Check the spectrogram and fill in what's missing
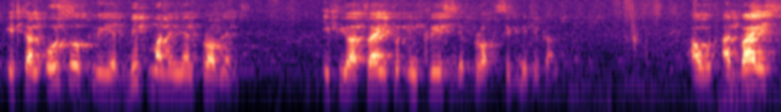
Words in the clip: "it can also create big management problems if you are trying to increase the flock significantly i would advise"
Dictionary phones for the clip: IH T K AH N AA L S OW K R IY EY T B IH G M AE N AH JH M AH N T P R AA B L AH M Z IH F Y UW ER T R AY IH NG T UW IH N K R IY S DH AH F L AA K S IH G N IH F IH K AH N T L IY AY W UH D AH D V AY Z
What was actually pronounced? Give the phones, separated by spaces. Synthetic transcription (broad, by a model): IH T K AH N AA L S OW K R IY EY T B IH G M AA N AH M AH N P R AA B L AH M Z IH F Y UW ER T R AY IH NG T UW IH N K R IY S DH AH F L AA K S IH G N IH F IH K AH N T IY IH W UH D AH D V AY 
